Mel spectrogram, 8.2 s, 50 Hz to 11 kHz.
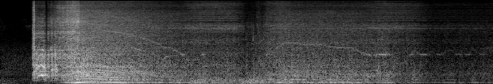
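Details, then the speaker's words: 1989 Ford Mustang LX after fuel system cleaning, running poorly: starts instantly and runs briefly but the idle sags and fades unevenly and it wants to die; cause not yet identified. "as you can see here it starts right up and uh has no problem starting uh it's just it doesn't want to idle at all it just wants to die"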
